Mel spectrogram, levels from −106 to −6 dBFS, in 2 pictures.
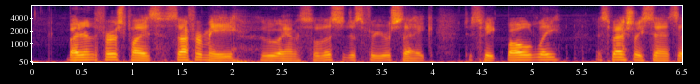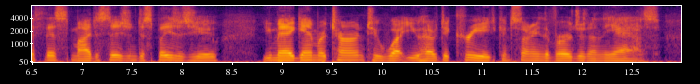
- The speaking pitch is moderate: No, low, 125 Hz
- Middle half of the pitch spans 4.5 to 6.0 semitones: No, narrow, 2.6 semitones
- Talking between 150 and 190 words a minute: Yes, average, 180 wpm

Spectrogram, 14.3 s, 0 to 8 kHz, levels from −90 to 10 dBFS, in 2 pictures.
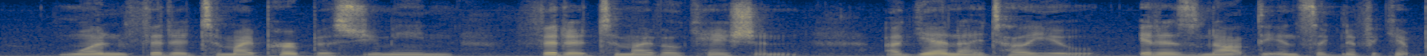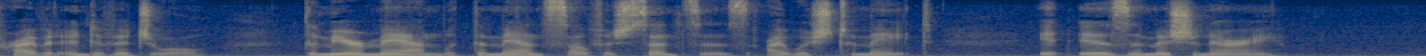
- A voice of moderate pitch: Yes, medium, 150 Hz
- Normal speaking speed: Yes, average, 145 wpm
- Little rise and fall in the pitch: Yes, narrow, 1.9 semitones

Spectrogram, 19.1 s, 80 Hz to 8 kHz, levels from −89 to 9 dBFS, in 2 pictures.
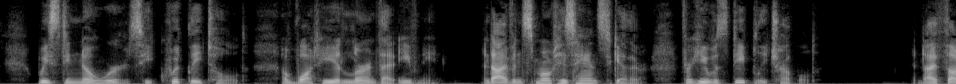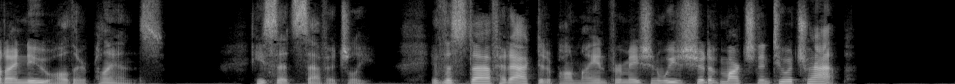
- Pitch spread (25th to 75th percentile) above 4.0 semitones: No, average, 3.5 semitones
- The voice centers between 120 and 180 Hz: Yes, low, 135 Hz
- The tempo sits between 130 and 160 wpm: Yes, average, 155 wpm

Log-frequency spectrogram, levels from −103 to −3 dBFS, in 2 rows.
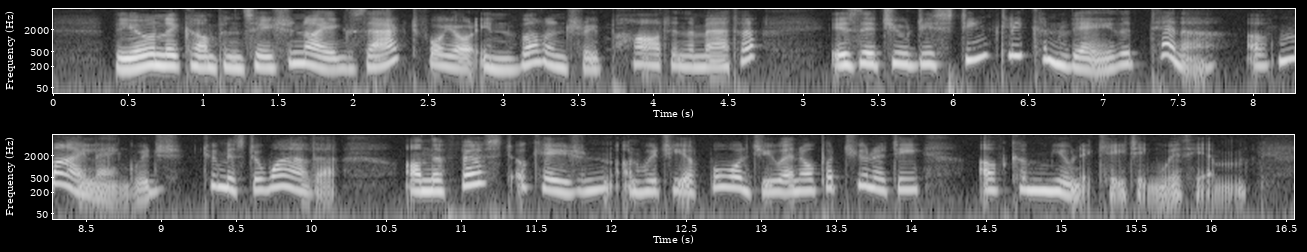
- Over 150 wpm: No, average, 145 wpm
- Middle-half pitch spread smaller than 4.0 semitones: No, average, 4.6 semitones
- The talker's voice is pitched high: Yes, high, 220 Hz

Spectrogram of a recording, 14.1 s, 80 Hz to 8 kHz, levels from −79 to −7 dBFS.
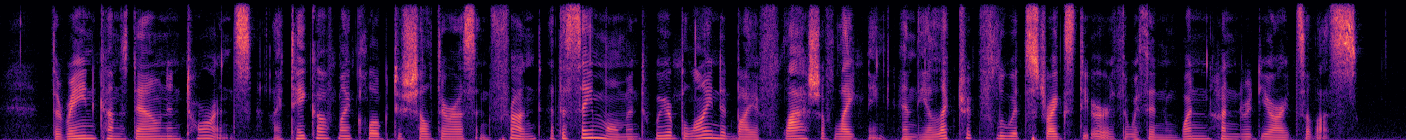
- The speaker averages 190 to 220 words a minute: No, average, 175 wpm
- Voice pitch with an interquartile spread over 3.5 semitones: No, average, 3.2 semitones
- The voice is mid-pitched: Yes, medium, 150 Hz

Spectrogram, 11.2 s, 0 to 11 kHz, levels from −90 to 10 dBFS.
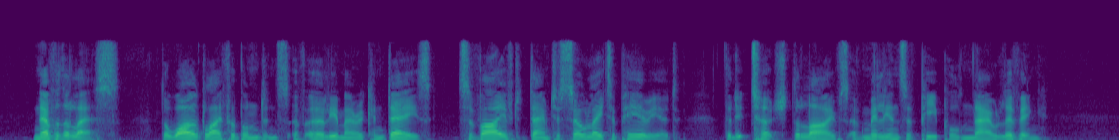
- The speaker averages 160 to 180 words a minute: No, average, 145 wpm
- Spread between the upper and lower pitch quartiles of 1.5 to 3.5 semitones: No, average, 5.2 semitones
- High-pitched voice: No, medium, 140 Hz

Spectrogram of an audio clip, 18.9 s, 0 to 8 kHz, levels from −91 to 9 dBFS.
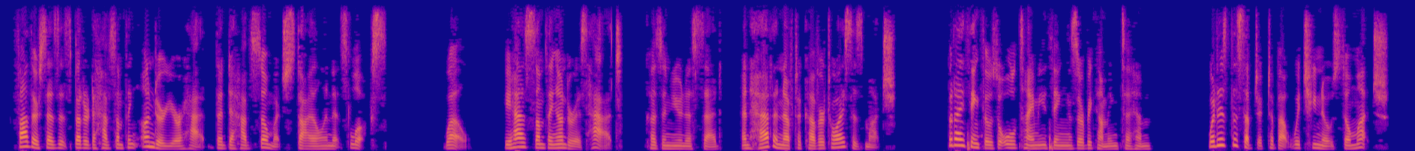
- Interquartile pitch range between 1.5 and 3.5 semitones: No, average, 4.5 semitones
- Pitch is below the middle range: No, medium, 170 Hz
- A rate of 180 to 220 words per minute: Yes, average, 190 wpm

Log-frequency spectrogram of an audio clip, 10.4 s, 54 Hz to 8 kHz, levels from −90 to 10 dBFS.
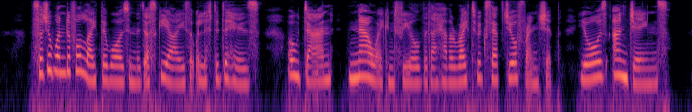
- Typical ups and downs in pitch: Yes, average, 3.7 semitones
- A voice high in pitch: Yes, high, 220 Hz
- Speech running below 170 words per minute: No, average, 190 wpm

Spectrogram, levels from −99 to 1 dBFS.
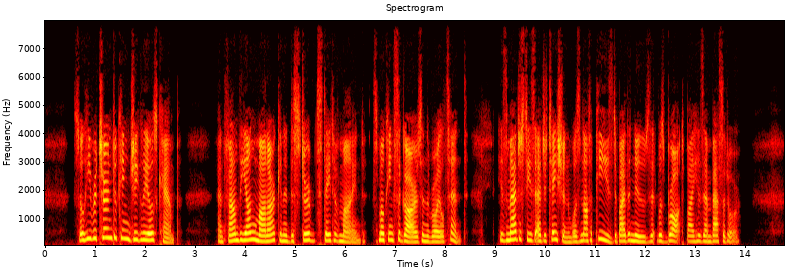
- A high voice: Yes, high, 215 Hz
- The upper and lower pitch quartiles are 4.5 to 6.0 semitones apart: No, average, 3.7 semitones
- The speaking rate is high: No, average, 160 wpm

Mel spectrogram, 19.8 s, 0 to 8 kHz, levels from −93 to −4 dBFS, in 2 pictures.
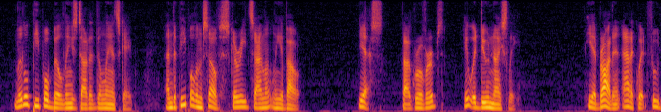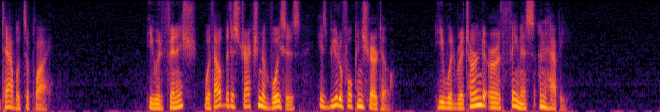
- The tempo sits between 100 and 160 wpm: Yes, average, 140 wpm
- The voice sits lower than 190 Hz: Yes, low, 135 Hz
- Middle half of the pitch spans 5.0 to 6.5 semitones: Yes, average, 5.3 semitones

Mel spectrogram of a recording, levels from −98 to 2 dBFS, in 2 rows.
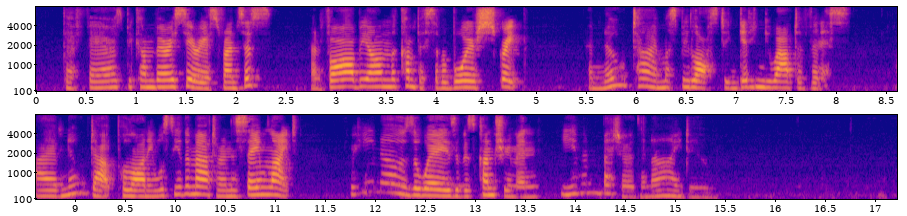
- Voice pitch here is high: Yes, high, 220 Hz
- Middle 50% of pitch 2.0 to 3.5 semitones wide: No, average, 3.9 semitones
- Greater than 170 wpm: Yes, average, 190 wpm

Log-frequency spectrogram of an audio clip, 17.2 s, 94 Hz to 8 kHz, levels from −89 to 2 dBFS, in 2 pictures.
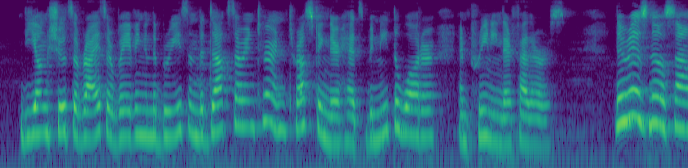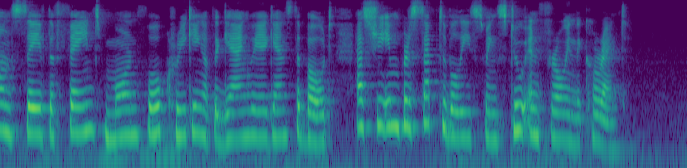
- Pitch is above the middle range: Yes, high, 225 Hz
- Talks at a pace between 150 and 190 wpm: Yes, average, 180 wpm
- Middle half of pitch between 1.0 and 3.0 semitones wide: No, average, 3.8 semitones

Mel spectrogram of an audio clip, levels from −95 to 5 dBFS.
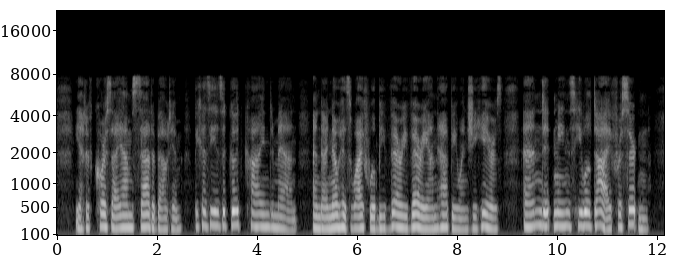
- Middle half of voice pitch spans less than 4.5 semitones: Yes, average, 2.9 semitones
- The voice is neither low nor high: Yes, medium, 180 Hz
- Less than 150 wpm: No, average, 180 wpm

